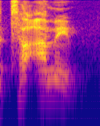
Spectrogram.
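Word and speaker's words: ta'amim (טעמים): Or Sephardim we call them ta'amim. In Hebrew they call ta'amim. Trop is, I think, Yiddish. So let's stick to the Sephardic pronunciation. The ta'amim.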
